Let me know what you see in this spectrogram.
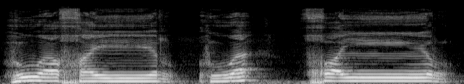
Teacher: وقف میں را کو ساکن کر دیں گے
